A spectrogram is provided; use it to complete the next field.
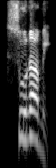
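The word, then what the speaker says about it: tsunami: প্রথম বর্ণটা সাইলেন্ট থাকে যেমন সুনামি আমি এটার উচ্চারণ করি টি সুনামি টি সুনামি এই টিটা হচ্ছে সাইলেন্ট থাকে টি সুনামি টি এস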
